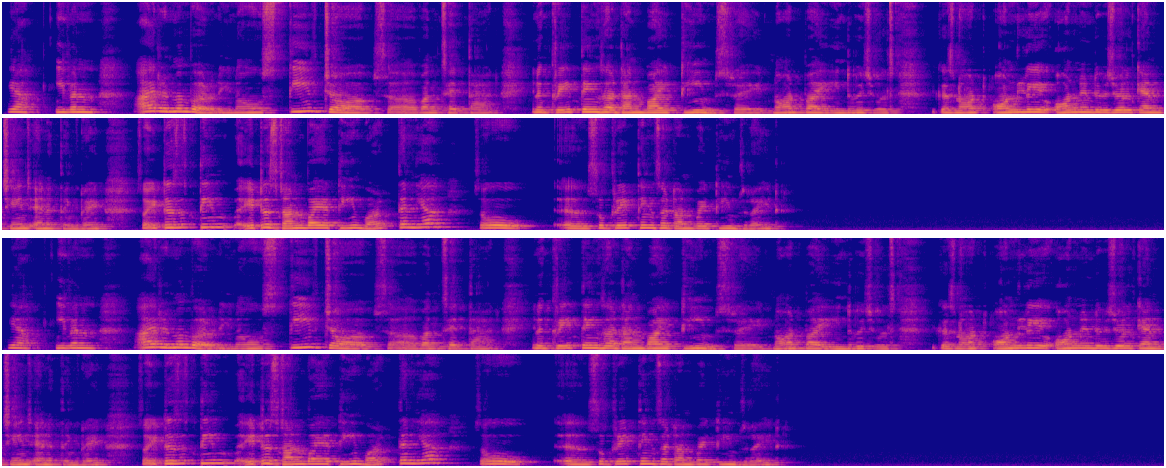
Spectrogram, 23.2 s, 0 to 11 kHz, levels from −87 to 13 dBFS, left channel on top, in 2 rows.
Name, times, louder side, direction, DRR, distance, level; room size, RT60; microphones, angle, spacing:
voice 1, 0.1-16.0 16.4-16.8 17.2-19.4, left 2 dB, 55° left, 1 dB, 1.8 m, -25 dB
14.5 x 13.5 x 2.6 m, 0.41 s
head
